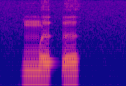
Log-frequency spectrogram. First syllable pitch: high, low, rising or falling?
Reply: falling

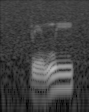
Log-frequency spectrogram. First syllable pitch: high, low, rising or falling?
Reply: low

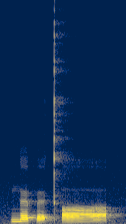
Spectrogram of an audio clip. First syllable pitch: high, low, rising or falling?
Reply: high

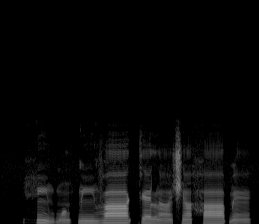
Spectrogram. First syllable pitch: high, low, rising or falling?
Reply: falling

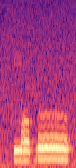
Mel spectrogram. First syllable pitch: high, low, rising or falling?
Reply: high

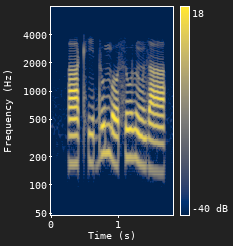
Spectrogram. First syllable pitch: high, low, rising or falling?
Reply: low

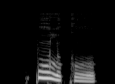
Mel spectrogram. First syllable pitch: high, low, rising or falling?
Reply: high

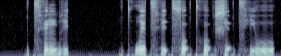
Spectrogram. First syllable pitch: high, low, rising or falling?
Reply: high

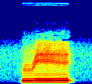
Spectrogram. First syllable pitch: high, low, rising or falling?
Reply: rising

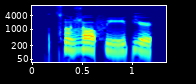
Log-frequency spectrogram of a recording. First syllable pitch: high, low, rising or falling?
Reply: falling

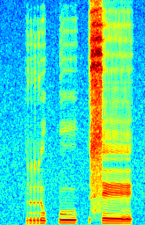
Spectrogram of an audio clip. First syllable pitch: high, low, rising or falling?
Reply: low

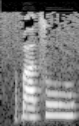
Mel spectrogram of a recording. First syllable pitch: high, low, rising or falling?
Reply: low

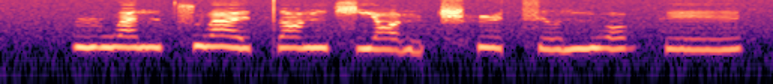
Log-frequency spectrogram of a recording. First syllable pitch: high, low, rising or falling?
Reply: high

